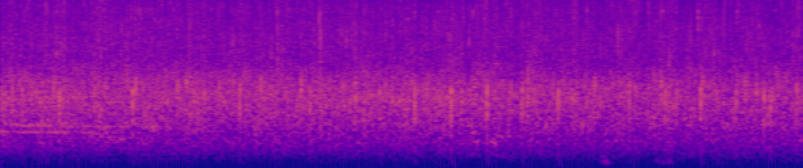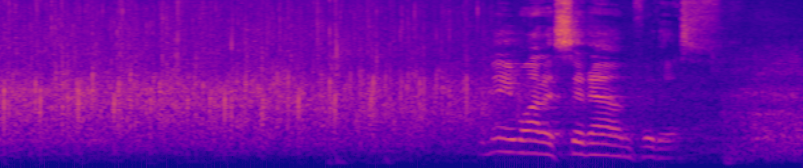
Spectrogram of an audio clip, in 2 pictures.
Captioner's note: applause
